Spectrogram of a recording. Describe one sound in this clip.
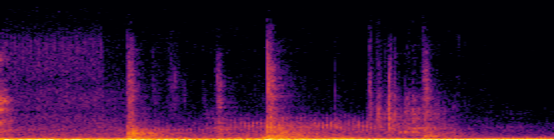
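Footsteps thud slowly down a staircase.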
